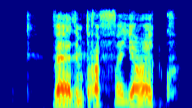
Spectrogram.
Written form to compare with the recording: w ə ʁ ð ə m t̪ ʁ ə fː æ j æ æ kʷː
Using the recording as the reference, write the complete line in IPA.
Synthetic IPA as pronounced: v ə ʕ ð ə m t̪ ʁ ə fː æ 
